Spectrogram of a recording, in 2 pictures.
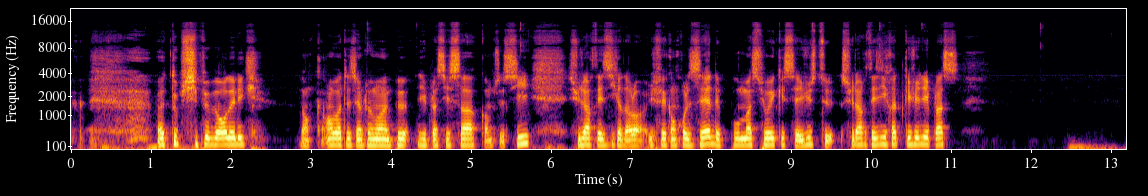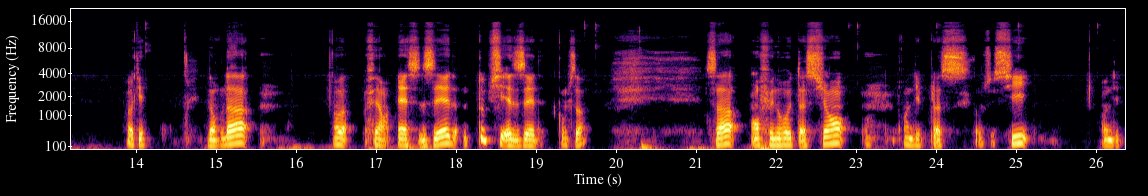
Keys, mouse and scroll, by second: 0.4 right click, 0.9 Tab, 1.7 right click, 2.6 ctrl+z, 3.3 o, 4.3 right click, 6.7 right click, 8.3 ctrl+z, 8.8 ctrl+z, 10.2-12.4 drag, 12.4 right click, 13.1-14.9 drag, 14.9 Tab, 15.2-15.9 scroll down 4, 16.1-16.5 scroll up 2, 16.5 right click, 17.6 KP_1, 18.4 Tab, 19.4 s, 22.7 KP_3, 24.0 r.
